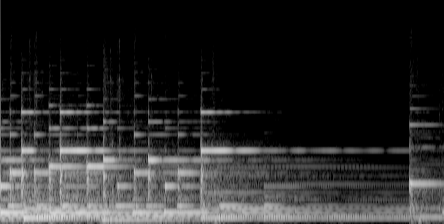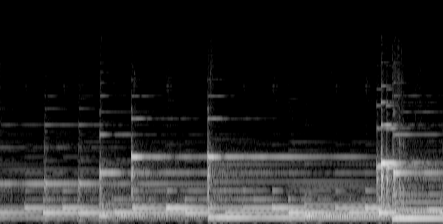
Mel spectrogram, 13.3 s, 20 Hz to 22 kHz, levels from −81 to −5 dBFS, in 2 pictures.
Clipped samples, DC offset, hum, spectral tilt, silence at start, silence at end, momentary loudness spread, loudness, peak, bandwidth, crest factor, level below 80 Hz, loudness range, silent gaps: under 0.1%; under 0.1%; none; -8.5 dB/octave; 0 s; 0 s; 17 LU; -25 LUFS; -6 dBFS; 6 kHz; 18 dB; -66 dBFS; 11 LU; none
